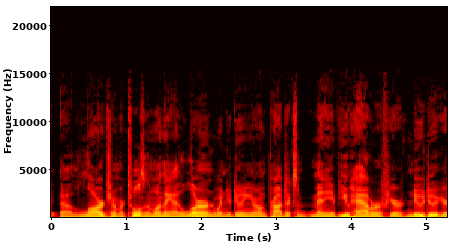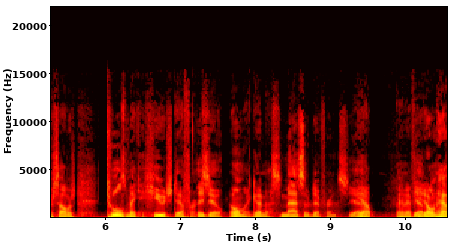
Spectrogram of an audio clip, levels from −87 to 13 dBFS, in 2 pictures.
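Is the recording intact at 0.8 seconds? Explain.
Yes, at 0.8 seconds the audio is intact, with no dropout, glitch or other fault at that moment.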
